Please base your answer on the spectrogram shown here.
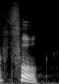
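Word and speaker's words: folk: ओ के बाद एल जैसे योक और फोक ये भी दोनों जो वर्ड है यहां पे भी होगा एल साइलेंट यहां पे भी हम एल को नहीं बोलेंगे एल रहेगा इधर भी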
